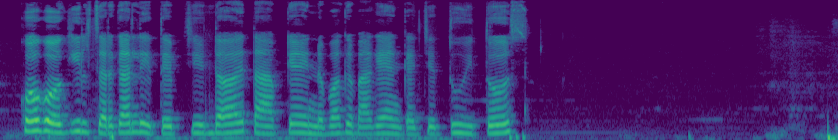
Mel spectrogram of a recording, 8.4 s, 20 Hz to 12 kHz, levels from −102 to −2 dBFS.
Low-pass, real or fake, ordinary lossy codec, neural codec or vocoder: none; real; none; none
